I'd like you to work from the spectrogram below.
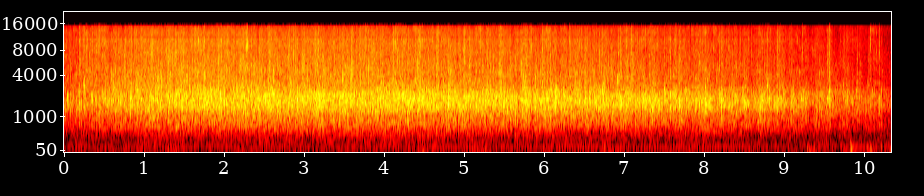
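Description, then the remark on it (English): Steady, dense audience applause welcoming Professor Gaddis to the stage at a festival, a continuous crackle of many hands clapping at an even loudness that tapers only slightly at the very end. “Please welcome him to our stage.”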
